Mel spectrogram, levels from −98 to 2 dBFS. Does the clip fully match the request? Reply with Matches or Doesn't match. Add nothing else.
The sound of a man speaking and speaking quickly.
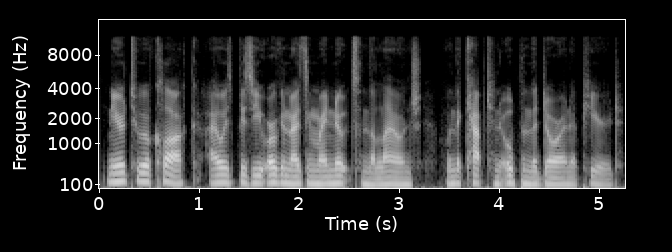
Matches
